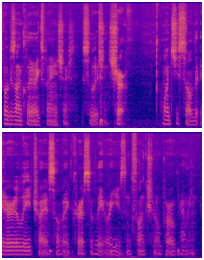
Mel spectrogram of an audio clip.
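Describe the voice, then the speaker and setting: Soft-spoken, a man talks at a very fast pace. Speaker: coding student. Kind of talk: tutorial. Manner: quiet, soft-spoken; halting with fillers.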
